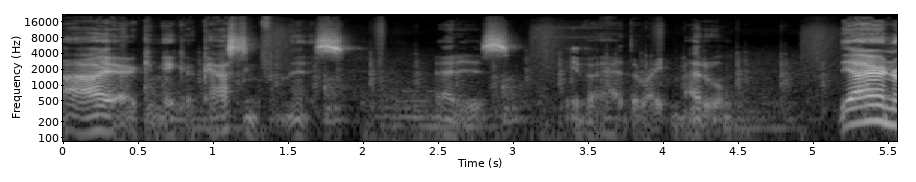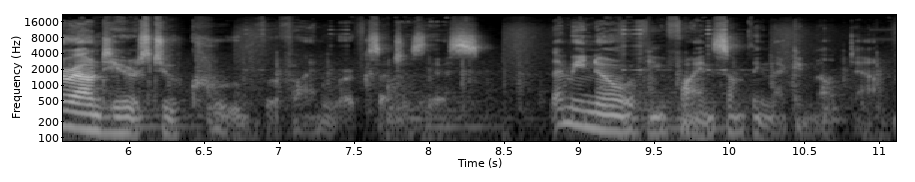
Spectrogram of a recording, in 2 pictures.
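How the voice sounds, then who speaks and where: Using a put-on character voice, a man talks at a moderate pace and medium pitch. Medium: game stream. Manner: gruff, blunt.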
